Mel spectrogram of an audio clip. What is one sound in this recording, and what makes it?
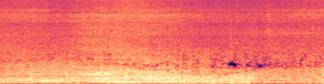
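A truck rumbles past close by.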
